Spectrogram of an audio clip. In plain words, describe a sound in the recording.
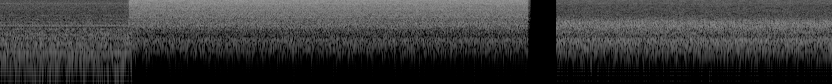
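A jet airliner's engines roar with a steady hiss from outside while cruising.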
